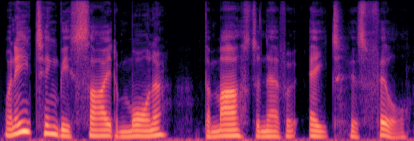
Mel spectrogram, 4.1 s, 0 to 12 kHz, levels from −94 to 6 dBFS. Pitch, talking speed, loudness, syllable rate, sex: 135 Hz, 160 wpm, -18 LUFS, 5.0 syllables/s, male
